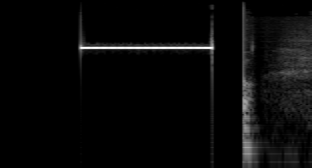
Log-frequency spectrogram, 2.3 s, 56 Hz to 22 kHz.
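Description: A steady, high-pitched pure tone lasting about one second, followed by a brief click and faint noise; a 4 kHz hearing test tone.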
